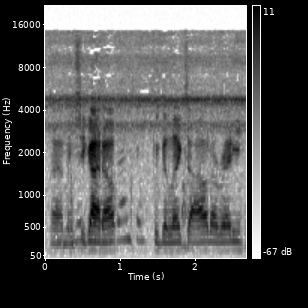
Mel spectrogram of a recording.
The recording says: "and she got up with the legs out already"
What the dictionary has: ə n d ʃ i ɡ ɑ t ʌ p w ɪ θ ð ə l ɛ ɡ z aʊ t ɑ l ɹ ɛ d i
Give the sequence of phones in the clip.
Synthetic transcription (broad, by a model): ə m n ʃ i ɡ ɑ t ʌ p w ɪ ð ə l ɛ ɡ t aʊ t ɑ l ɹ ɛ d i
